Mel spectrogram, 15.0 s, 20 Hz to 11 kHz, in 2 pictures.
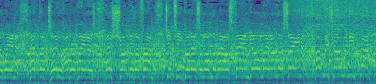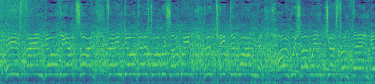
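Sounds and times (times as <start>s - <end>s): fast race commentary: 0.0s - 15.0s.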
